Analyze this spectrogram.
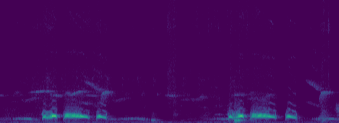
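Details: Spotted dove cooing as a lure for hunting, 'kuk dobel' pattern: two loud three-part phrases about four seconds apart, each short-long-short, linked by soft low murmured coos and faint distant whistles.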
